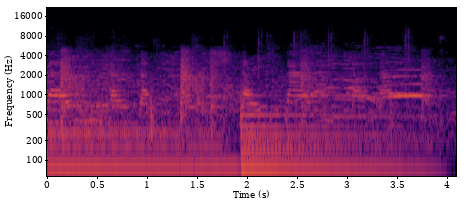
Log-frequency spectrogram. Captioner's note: crowd chatter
